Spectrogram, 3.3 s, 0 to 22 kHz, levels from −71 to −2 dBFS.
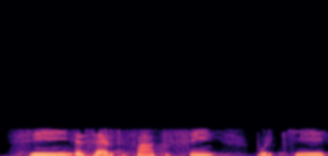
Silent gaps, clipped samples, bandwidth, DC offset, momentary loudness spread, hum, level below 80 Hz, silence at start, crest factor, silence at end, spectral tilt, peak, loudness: none; under 0.1%; 4 kHz; under 0.1%; 10 LU; none; -38 dBFS; 0.1 s; 16 dB; 0 s; -11 dB/octave; -4 dBFS; -19 LUFS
